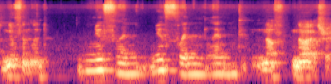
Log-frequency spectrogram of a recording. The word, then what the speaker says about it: Newfoundland: where is that is that in england newfoundland new finland it's not new finland it's pronounced newfoundland newfoundland newfoundland no no extra eleanor hi irene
